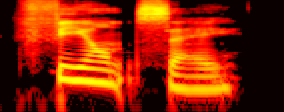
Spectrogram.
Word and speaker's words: fiancée: Next on the list is a noun, and it is fiancé. Fiancé. Now, fiancé is spelled F-I-A-N-C-E-E. But the first E in fiancé has that little accent above it.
